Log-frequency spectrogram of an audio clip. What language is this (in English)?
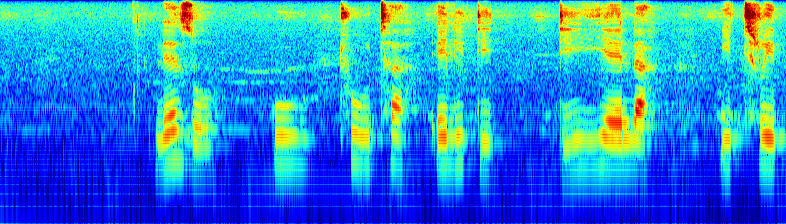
Zulu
